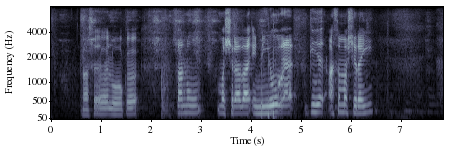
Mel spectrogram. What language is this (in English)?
Dogri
